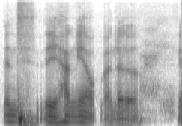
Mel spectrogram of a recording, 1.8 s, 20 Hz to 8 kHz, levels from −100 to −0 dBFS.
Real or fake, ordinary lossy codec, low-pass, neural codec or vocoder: fake; none; none; codec, 16 kHz, 0.8 kbps, ZipCodec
